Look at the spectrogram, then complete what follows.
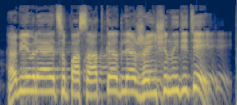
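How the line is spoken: Menacing shout to crowd. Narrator (Russian): прокричал он в толпу, грозно

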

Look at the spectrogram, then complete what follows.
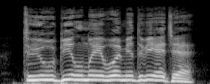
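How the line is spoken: Wailing yell. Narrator (Russian): вопил Варга Хоут

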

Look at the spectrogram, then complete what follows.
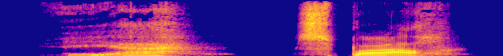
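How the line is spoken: Painfully hoarse reply. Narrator (Russian): ответил он сипло, хотя разговор громче шепота причинял горлу тяжелые страдания

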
